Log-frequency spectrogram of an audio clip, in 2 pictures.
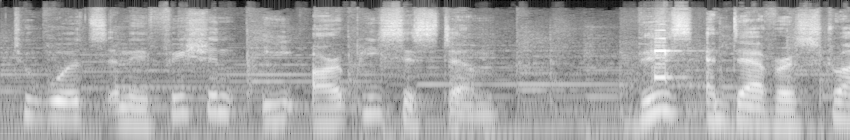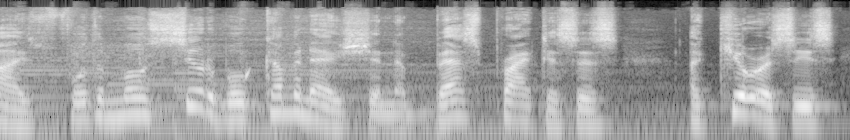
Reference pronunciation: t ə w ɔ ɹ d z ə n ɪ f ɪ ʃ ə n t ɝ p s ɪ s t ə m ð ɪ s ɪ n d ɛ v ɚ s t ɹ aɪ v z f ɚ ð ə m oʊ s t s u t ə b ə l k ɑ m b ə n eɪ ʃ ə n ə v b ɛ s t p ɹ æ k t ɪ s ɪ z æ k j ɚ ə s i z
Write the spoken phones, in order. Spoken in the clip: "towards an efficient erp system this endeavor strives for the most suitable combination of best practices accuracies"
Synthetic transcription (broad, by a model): t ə w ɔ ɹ d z ə n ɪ f ɪ ʃ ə n t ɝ p s ɪ s t ə m ð ɪ s ɪ n d ɛ v ɚ s t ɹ aɪ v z f ɚ ð ə m oʊ s t s u t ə b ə l k ɑ m b ə n eɪ ʃ ə n ə v b ɛ s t p ɹ æ k t ɪ s ɪ z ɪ k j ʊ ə s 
